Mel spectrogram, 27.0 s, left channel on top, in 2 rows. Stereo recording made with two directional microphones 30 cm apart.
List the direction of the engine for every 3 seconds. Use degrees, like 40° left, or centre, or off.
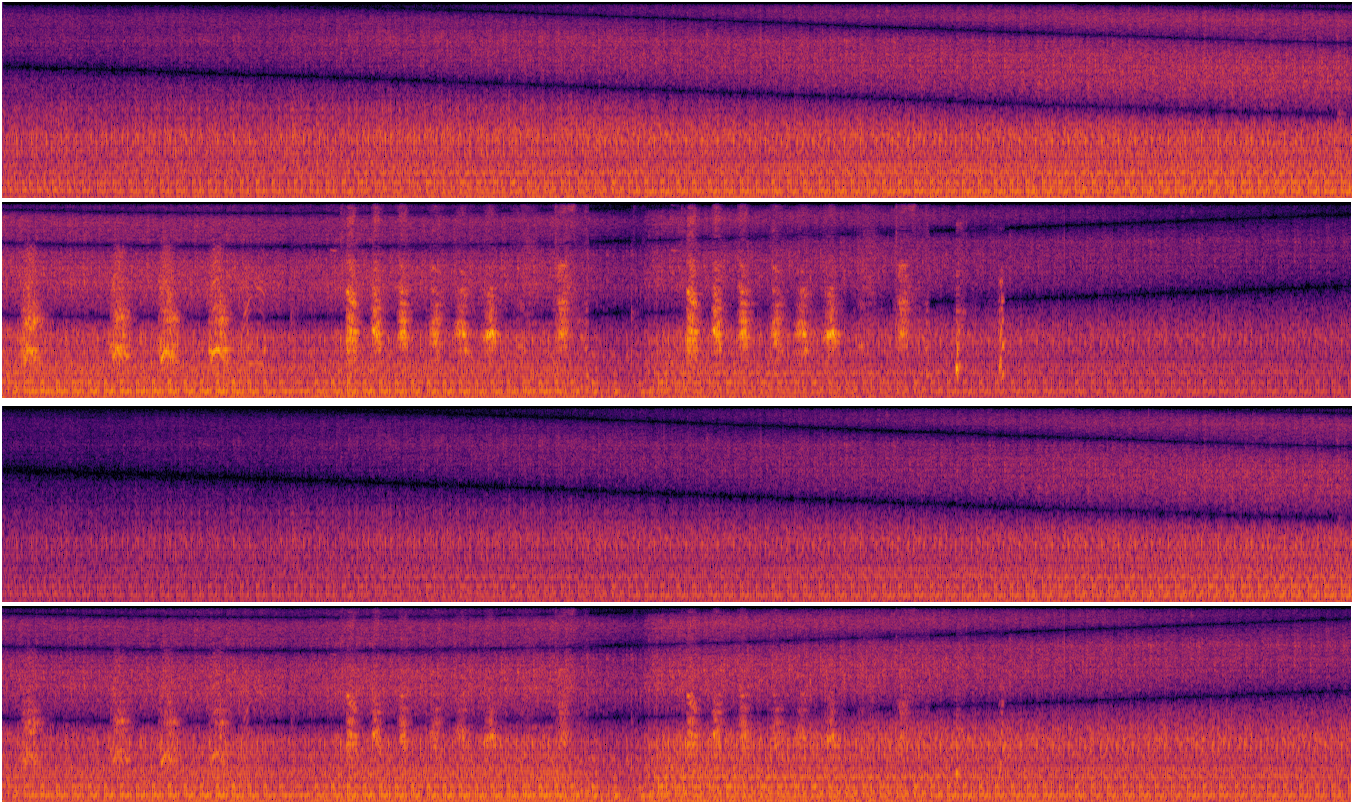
60° left, 50° left, 40° left, 30° left, 10° left, 10° right, 30° right, 40° right, 50° right.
